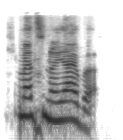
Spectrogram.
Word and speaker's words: Kimetsu no Yaiba: Kimetsu no Yaiba. How do you pronounce it? – Kimetsu no Yaiba. – Okay. I did pretty good.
